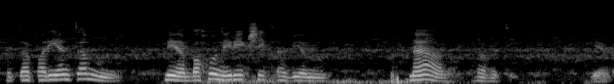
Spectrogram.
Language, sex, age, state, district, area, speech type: Sanskrit, female, 45-60, Tamil Nadu, Tiruchirappalli, urban, spontaneous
